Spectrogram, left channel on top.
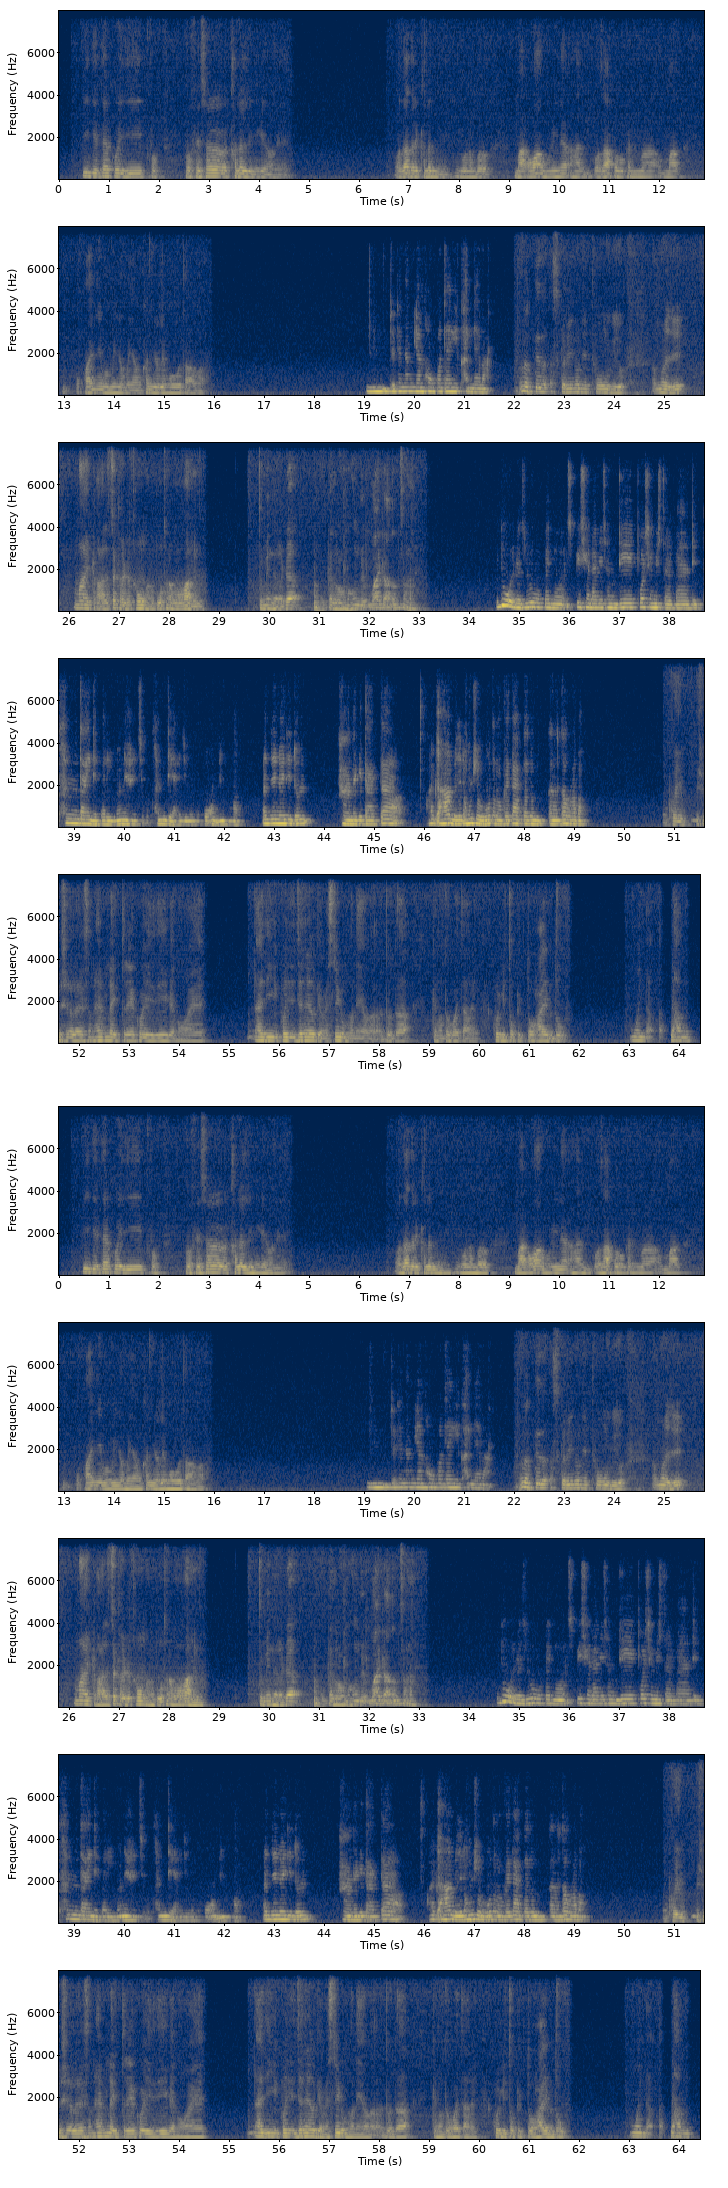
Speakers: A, in the centre; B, on the left.
A: ꯄꯤꯗꯦꯗ ꯑꯩꯈꯣꯏꯗꯤ ꯄ꯭ꯔꯣꯐꯦꯁꯔ ꯈꯜꯍꯜꯂꯤꯅꯤ ꯀꯩꯅꯣꯅꯦ ꯑꯣꯖꯥꯗꯔꯦ ꯈꯜꯟꯅꯤꯅꯤ ꯔꯣꯜ ꯅꯝꯕꯝꯕꯔ ꯃꯥꯔ ꯑꯋꯥꯡꯕꯩꯅ ꯑꯍꯥꯟ ꯑꯣꯖꯥ ꯐꯕ ꯈꯟꯕ ꯃꯥꯔ ꯈ꯭ꯋꯥꯏꯅꯤ ꯃꯃꯤꯡꯅ ꯃꯌꯥꯝ ꯈꯟꯈꯔ ꯂꯦꯝꯍꯧꯕ ꯇꯥꯕ
B: ꯎꯝ ꯑꯗꯨꯗꯤ ꯅꯪ ꯂꯦꯝꯍꯧꯕꯗꯒꯤ ꯈꯜꯂꯦꯕ
A: ꯅꯠꯇꯦꯗ ꯑꯁ ꯀꯔꯤꯅꯣꯅꯦ ꯊꯣꯡꯁꯤꯁꯨ ꯑꯃꯁꯤ ꯃꯥꯏ ꯀꯥꯗ ꯆꯠꯈ꯭ꯔꯒ ꯊꯣꯡꯉꯒ ꯄꯣꯊꯅꯕ ꯃꯥꯂꯦ ꯇꯨꯃꯤꯟꯅꯔꯒ ꯀꯩꯗꯧꯔꯧꯕ ꯃꯪꯗꯦ ꯃꯥꯏ ꯀꯥꯗ ꯑꯃꯨꯛ ꯆꯠꯈꯅꯤ
B: ꯑꯗꯨ ꯑꯣꯏꯔꯁꯨ ꯀꯩꯅꯣ ꯏꯁꯄꯤꯦꯁꯦꯂꯥꯏꯖꯦꯁꯟꯗꯤ ꯐꯣꯔꯠ ꯁꯦꯃꯤꯁꯇꯔꯒꯗꯤ ꯈꯟꯗꯥꯏ ꯀꯅꯦ ꯀꯔꯤꯅꯣꯅꯦ ꯍꯥꯏꯁꯤꯕꯨ ꯈꯟꯗꯦ ꯍꯥꯏꯁꯤꯃꯗ ꯄꯣꯛꯑꯝꯃꯤ ꯑꯗꯨꯗꯤ ꯅꯣꯏꯗꯤ ꯑꯗꯨꯝ ꯍꯥꯟꯅꯒꯤ ꯇꯥꯛꯇ ꯍꯥꯏꯗꯤ ꯑꯍꯥꯟꯕꯁꯤꯅ ꯑꯍꯨꯝꯁꯨꯨꯕ ꯐꯥꯎꯗꯃꯛꯄꯩ ꯇꯥꯏꯞꯇ ꯑꯗꯨꯝ ꯀꯩꯅꯣ ꯇꯧꯈꯕ
A: ꯑꯩꯈꯣꯏ ꯏꯁꯄꯤꯦꯁꯦꯂꯥꯏꯖꯦꯁꯟ ꯍꯥꯏꯕ ꯂꯩꯇ꯭ꯔꯦ ꯑꯩꯈꯣꯏꯗꯤ ꯀꯩꯅꯣ ꯍꯥꯏ ꯍꯥꯏꯗꯤ ꯑꯩꯈꯣꯏꯒꯤ ꯖꯦꯅꯦꯔꯦꯜ ꯀꯦꯃꯤꯁꯇ꯭ꯔꯤꯒꯨꯝꯕꯅꯦꯕ ꯑꯗꯨꯗ ꯀꯩꯅꯣ ꯇꯧꯕ ꯍꯥꯏꯇꯥꯔꯦ ꯑꯩꯈꯣꯏꯒꯤ ꯇꯣꯄꯤꯛꯇꯣ ꯍꯥꯏꯕꯗꯨ ꯃꯣꯏꯅ ꯍꯪ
